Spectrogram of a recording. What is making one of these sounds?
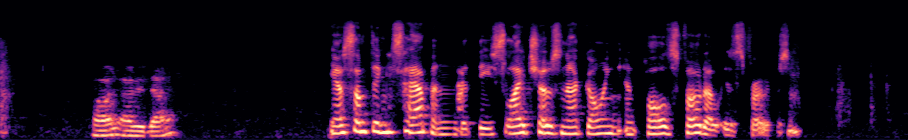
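A woman speaks with animation over an online call.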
